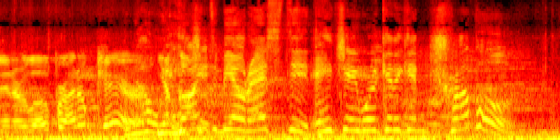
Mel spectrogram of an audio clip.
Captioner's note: yelling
